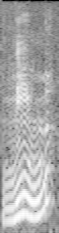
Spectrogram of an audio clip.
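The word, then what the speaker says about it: 人: easy elementary level kanji hito means person but if it's a suffix um it can be pronounced nin also means person so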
